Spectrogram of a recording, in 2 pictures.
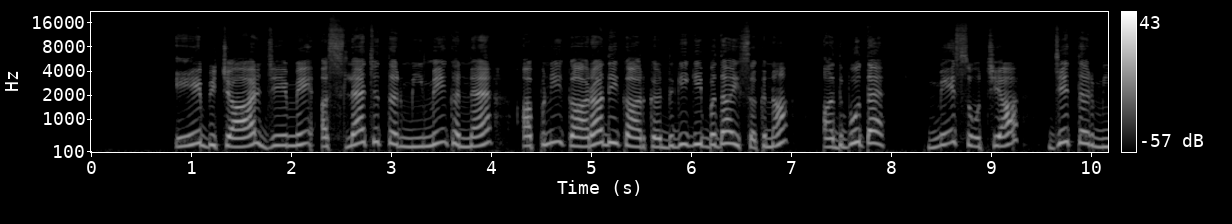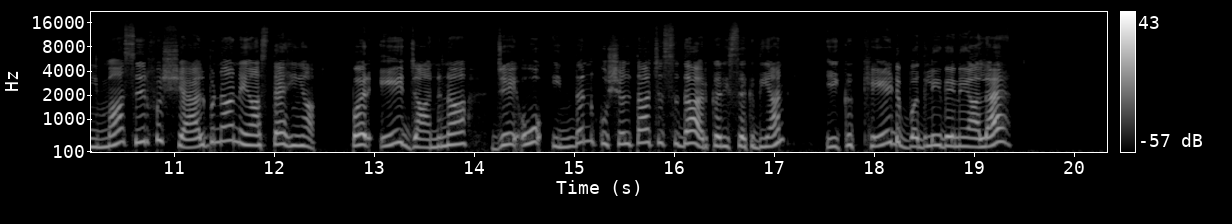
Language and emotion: Dogri, surprised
